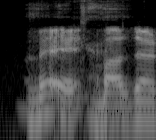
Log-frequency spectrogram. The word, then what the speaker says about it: Mazon: and did I pronounce is it Mason or Maison or so you pronounced my name correctly the name of the organization is actually Mazon is a Hebrew word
